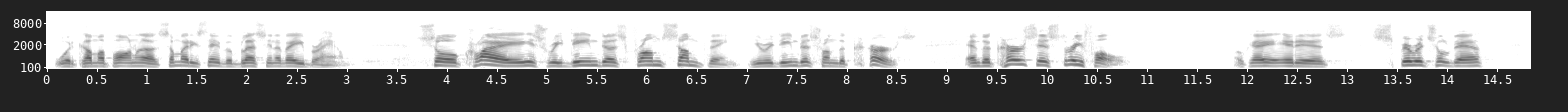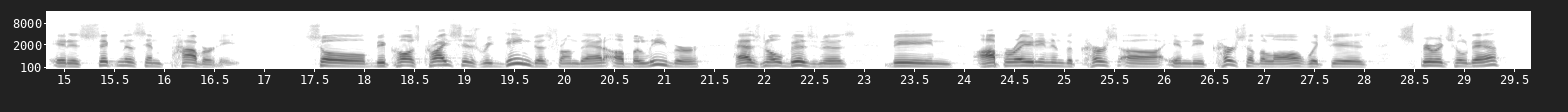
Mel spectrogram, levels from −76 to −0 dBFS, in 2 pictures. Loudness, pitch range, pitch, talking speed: -38 LUFS, 150-190 Hz, 165 Hz, 135 wpm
